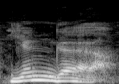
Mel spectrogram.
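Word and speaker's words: எங்க: ठीक है, तो कहाँ को तमिल में हम कैसे बोलते हैं, यंग। ठीक है, यंग। आप फिर से प्रोनाउंस कीजिएगा यंग, ENGA, यंग।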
